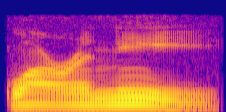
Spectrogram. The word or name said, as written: guarani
